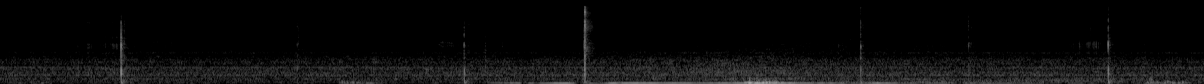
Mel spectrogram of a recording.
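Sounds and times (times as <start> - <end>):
low rumble: 5.1 - 10.0
scissors snipping thread: 5.8 - 6.1, 8.4 - 8.8, 10.7 - 11.3.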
